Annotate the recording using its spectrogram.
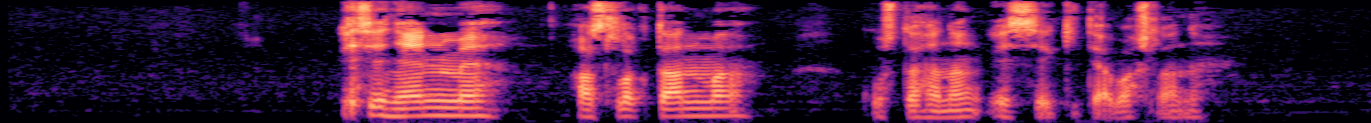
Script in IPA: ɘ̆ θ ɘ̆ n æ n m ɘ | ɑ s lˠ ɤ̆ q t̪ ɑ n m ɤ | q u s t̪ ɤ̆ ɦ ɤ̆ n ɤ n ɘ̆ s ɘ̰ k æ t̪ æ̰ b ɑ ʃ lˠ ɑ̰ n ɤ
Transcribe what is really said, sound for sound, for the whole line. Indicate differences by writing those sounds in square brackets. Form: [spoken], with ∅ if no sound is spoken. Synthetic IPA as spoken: ɘ̆ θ ɘ̆ n æ n m ɘ | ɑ s lˠ ɤ̆ q t̪ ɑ n m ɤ | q u s t̪ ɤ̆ ɦ ɤ̆ n ɤ [ɴ] ɘ̆ s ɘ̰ k [i] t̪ æ̰ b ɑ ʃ lˠ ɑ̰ n ɤ

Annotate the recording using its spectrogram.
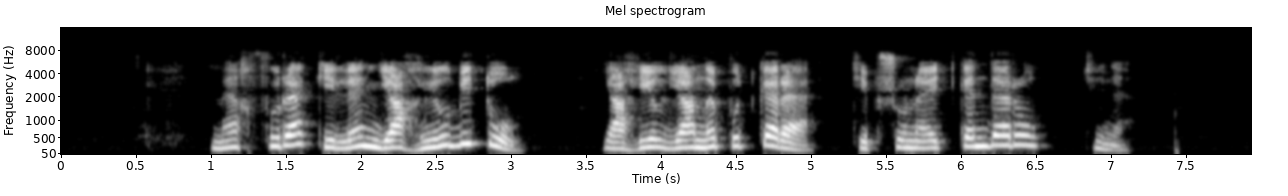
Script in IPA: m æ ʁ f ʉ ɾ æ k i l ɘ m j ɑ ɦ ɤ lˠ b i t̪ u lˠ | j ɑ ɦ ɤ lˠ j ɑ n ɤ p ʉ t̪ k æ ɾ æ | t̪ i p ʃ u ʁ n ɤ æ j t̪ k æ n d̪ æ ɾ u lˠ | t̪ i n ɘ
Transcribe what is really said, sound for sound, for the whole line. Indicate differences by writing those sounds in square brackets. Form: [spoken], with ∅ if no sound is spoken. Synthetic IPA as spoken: m æ ʁ f ʉ ɾ æ k i l ɘ [n] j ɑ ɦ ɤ lˠ b i t̪ u lˠ | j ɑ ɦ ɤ lˠ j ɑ n ɤ p ʉ t̪ k æ ɾ æ | t̪ i p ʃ u [∅] n ɤ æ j t̪ k æ n d̪ æ ɾ u lˠ | t̪ i n ɘ

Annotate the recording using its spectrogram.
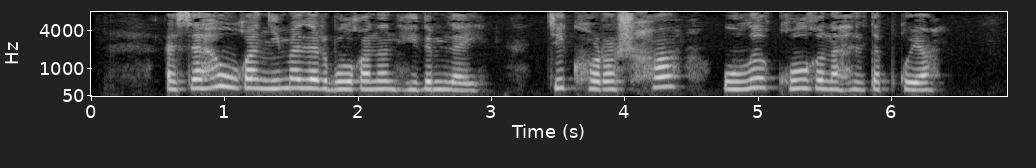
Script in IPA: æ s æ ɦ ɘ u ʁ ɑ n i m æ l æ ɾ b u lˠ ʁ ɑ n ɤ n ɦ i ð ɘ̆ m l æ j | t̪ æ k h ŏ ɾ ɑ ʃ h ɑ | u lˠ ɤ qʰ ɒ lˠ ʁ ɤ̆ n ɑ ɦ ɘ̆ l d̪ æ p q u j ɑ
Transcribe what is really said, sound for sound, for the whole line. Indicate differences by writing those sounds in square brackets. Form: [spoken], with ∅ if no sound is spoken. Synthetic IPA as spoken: æ s æ ɦ ɘ u ʁ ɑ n i m æ l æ ɾ b u lˠ ʁ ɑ n ɤ n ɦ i ð ɘ̆ m l æ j | t̪ [i] k h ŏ ɾ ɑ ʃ h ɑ | u lˠ ɤ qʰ [u] lˠ ʁ ɤ̆ n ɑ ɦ ɘ̆ l [t̪] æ p q u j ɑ

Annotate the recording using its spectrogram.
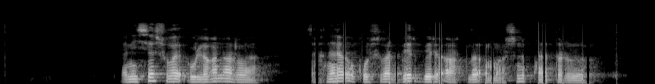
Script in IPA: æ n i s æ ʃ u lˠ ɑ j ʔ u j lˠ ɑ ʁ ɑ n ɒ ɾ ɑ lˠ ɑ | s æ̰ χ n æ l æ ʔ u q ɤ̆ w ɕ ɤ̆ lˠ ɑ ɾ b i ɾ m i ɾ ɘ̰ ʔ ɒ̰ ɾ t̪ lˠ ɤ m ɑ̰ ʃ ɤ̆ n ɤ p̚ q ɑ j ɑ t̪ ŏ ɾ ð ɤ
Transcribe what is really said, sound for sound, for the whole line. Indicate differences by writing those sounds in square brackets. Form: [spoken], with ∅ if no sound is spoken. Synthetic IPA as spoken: æ n i s æ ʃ u lˠ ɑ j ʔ u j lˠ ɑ ʁ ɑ n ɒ ɾ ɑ lˠ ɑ | s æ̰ χ n æ l æ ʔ u q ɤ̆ w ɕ ɤ̆ lˠ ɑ ɾ b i ɾ [b] i ɾ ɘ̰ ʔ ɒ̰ ɾ t̪ lˠ ɤ m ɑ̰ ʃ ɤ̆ n ɤ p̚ q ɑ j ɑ t̪ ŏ ɾ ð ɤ

